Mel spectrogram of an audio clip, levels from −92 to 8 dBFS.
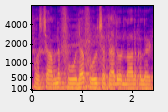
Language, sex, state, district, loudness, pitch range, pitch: Hindi, male, Uttar Pradesh, Saharanpur, -14 LUFS, 140-150 Hz, 150 Hz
